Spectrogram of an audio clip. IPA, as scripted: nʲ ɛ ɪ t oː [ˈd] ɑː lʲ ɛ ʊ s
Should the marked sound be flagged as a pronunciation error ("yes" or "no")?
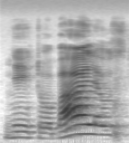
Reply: yes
